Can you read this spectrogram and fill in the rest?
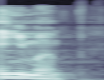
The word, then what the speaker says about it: Yma: Ela é a faixa título do primeiro álbum da Ima, que se escreve Y-M-A.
